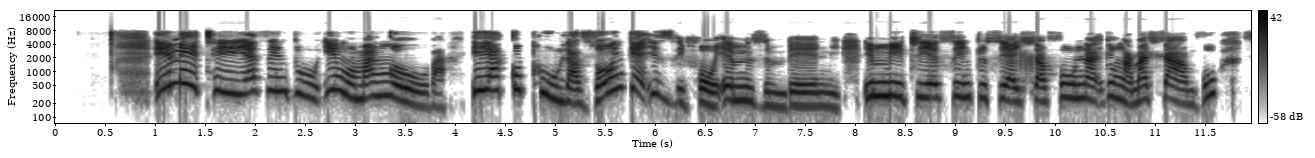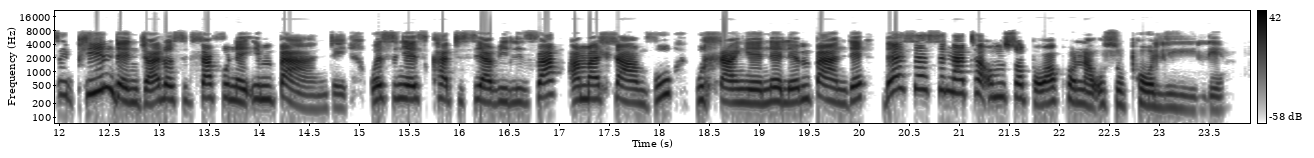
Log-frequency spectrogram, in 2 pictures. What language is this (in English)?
North Ndebele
